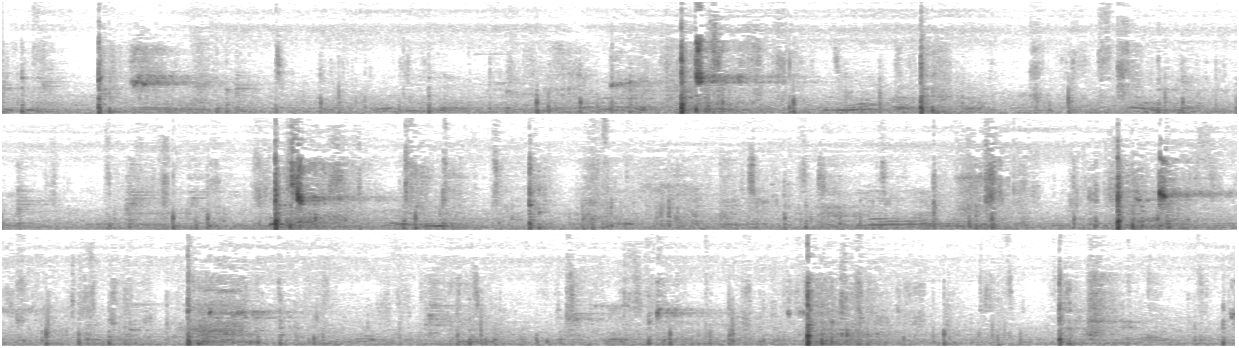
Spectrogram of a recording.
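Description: Tennis rackets strike a ball back and forth at a steady pace.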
